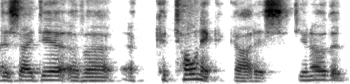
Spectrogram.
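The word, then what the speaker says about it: chthonic: So, well, it's it's spelled funny. It's spelled C H T O N I C. Katonic.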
